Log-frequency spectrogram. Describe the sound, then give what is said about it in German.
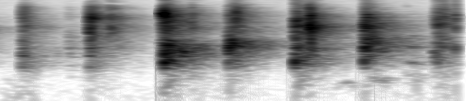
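Thin applause in a studio: a handful of people clapping slowly in unison, about seven evenly spaced, fairly faint bursts with short gaps between them. “Ja, der Applaus hier im Studio ist nicht so überwältigend, aber bei euch daheim sicher viel mehr.”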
